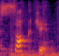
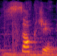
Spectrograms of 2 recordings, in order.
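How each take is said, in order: The two takes are said the same way.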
